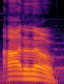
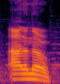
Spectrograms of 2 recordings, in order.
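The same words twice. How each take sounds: The two takes are said the same way.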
